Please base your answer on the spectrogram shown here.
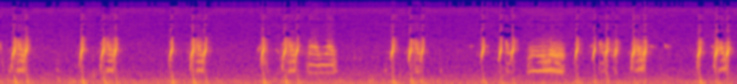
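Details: Common quail, morning and night calling: brisk three-note bursts of short, sharp high notes repeated about once a second, broken by two lower, rasping nasal squawks.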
